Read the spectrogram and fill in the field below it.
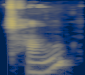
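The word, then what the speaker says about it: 城: soil or earth radical on the right hand side indicating the pronunciations of this word pronounced at Chung so the puddin together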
